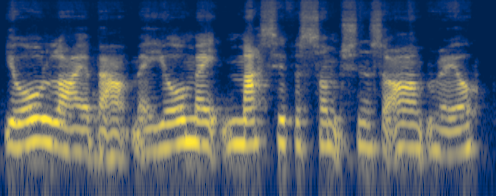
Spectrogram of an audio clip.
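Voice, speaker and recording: A woman's voice: on the low side, normal speed, a bit bright. A woman in casual, argumentative livestream chat, blunt, defensive and emphatic in the way she talks.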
